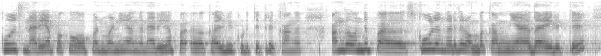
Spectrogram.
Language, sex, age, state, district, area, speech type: Tamil, female, 18-30, Tamil Nadu, Erode, rural, spontaneous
